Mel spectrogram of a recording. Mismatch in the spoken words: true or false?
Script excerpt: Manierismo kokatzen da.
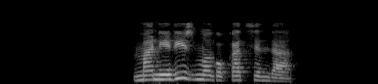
false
